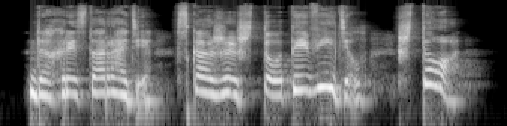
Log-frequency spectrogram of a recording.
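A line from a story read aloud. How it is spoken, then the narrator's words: Angry, hurt shout. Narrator (Russian): Со злостью и обидой прокричала она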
